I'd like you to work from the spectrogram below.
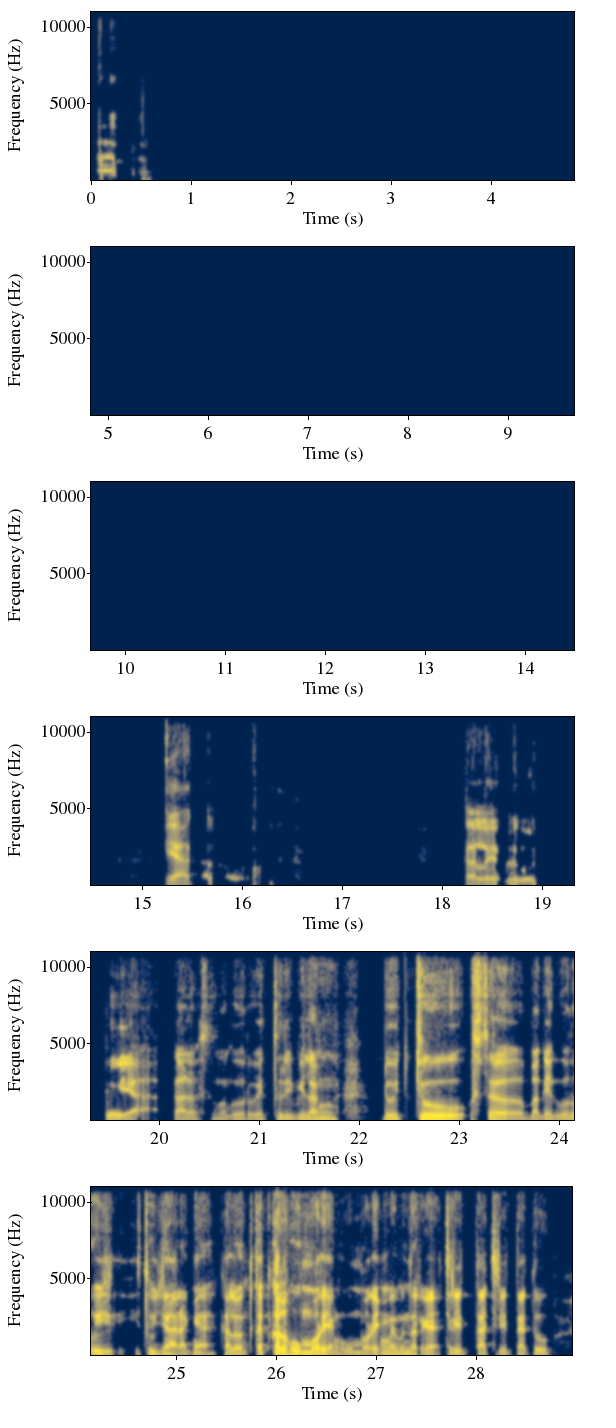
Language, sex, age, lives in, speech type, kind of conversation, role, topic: Indonesian, male, 40-44, Indonesia, conversation, podcast, guest, Siapa guru yang paling berkesan bagi Anda, dan mengapa beliau begitu berpengaruh dalam hidup Anda?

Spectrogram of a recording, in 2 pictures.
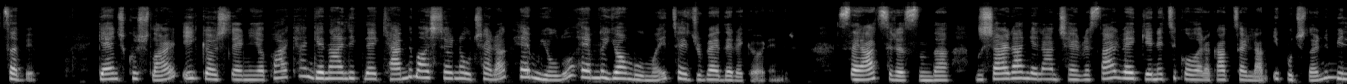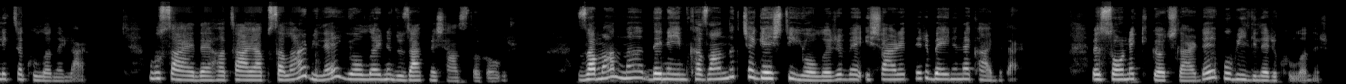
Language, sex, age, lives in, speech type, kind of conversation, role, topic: Turkish, female, 25-29, United States, read, expert-assistant, expert, Kuşlar nasıl yön bulur?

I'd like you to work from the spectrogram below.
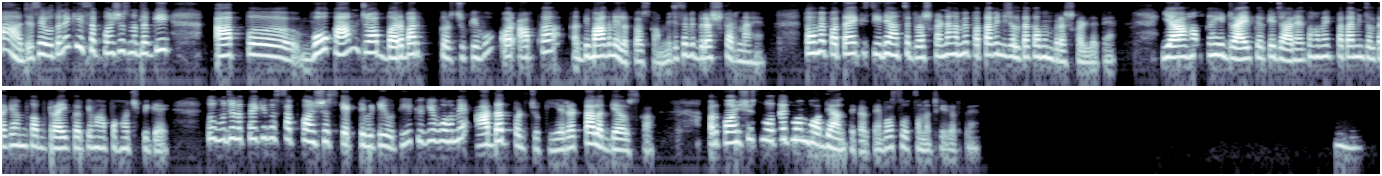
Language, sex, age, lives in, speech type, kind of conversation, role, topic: Hindi, female, 25-29, India, conversation, podcast, guest, कौन-सी आदत ने आपकी ज़िंदगी बदल दी?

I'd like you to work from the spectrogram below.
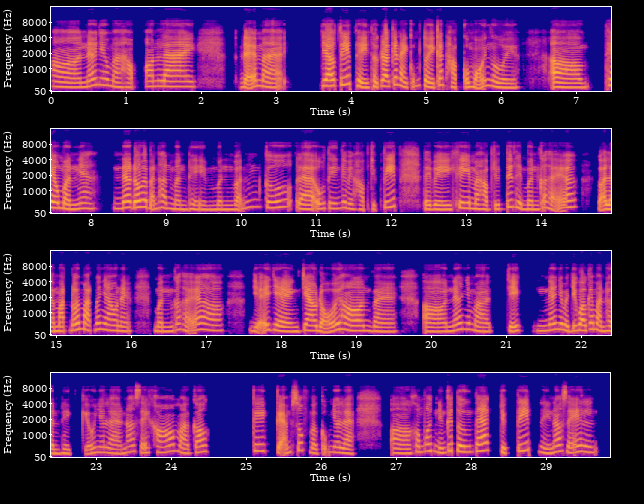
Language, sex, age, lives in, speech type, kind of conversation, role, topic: Vietnamese, female, 18-19, Vietnam, conversation, podcast, guest, Bạn nghĩ thế nào về việc học trực tuyến so với học trực tiếp?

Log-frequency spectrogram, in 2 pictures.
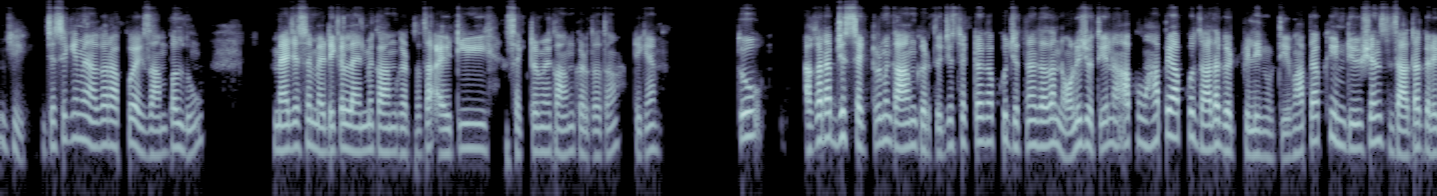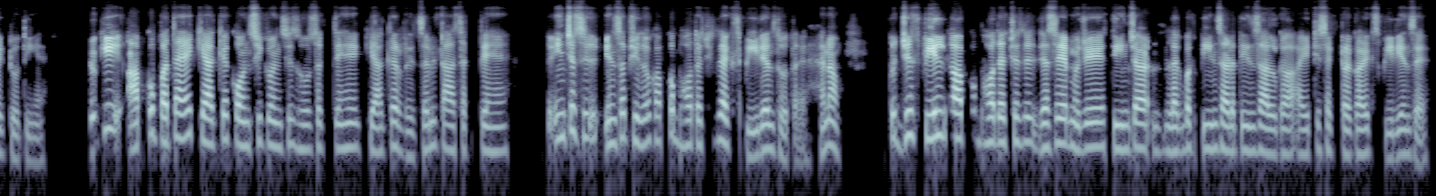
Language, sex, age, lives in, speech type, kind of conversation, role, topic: Hindi, male, 25-29, India, conversation, podcast, guest, Tum kaise samajhte ho ki koi gut feeling sachchi intuition hai ya sirf bias?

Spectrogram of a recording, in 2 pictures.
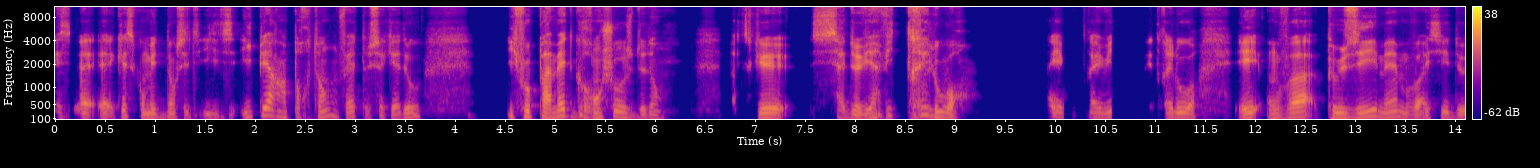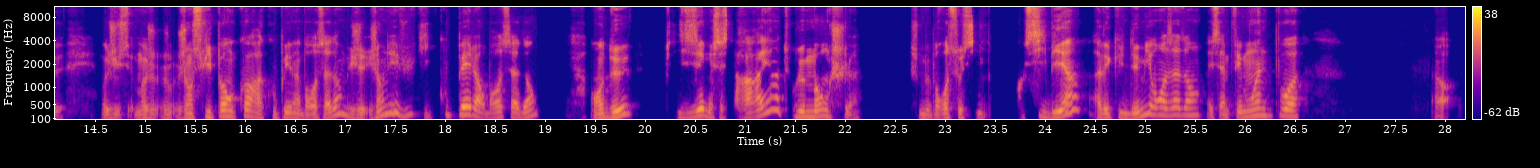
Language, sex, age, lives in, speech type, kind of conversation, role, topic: French, male, 45-49, France, conversation, podcast, guest, Quels sont tes indispensables dans ton sac à dos ?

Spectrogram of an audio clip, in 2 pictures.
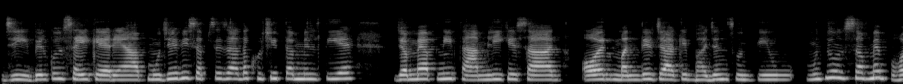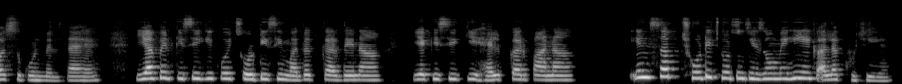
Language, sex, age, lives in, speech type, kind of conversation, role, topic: Hindi, female, 18-19, India, conversation, unstructured, none, आपको सबसे ज़्यादा खुशी कब मिलती है?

